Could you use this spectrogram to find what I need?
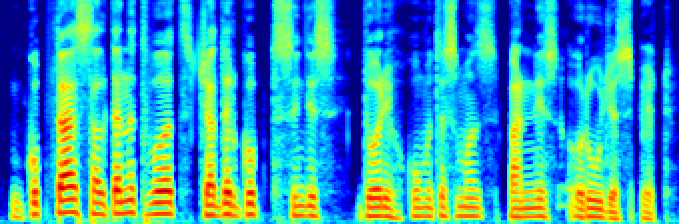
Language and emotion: Kashmiri, neutral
